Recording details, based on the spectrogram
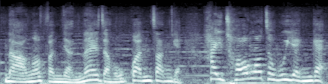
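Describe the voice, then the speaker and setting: Woman acting gossipy pushy sister-in-law in a radio drama, very emphatic, music clearly behind her. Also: medium pitch, sing-song, brisk, close to an everyday voice. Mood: effusive, frank. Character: chatty, forthright sister-in-law, effusive and pushy.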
